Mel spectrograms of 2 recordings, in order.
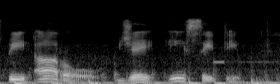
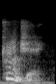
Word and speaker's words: project: project So here the noun pronunciation will have accent on the first syllable whereas if it is a verb project project the accent shifts towards the second syllable project.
